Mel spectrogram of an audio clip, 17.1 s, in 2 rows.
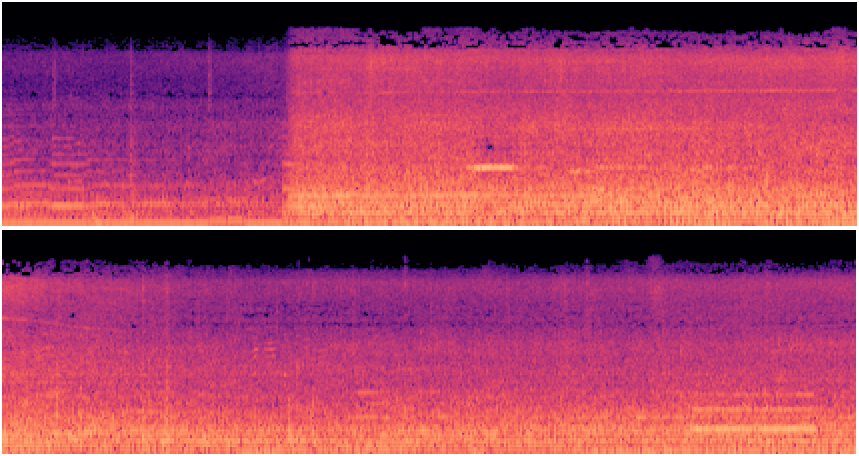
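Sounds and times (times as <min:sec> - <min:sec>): train carriages rumbling and rattling: 0:00.0 - 0:17.0
high squeal: 0:02.8 - 0:09.8.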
